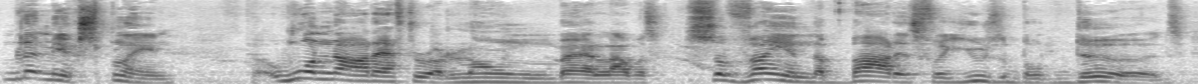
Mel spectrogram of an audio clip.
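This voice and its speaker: A lewd, boastful Confederate soldier acted out by a man reads his letters home in a high-pitched voice. His delivery is folksy and florid, comic stage material with clear background noise. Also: animated, moderate pace, close to an everyday voice. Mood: earnest confession. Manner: folksy, old-timey, florid. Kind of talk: comedic live reading of love letters.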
